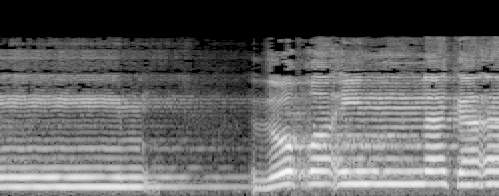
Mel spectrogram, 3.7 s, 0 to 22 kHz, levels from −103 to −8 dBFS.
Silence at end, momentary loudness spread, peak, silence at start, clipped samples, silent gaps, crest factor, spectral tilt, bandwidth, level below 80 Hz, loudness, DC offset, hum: 0 s; 18 LU; -4 dBFS; 0 s; under 0.1%; none; 14 dB; -5.5 dB/octave; 10.5 kHz; -56 dBFS; -18 LUFS; under 0.1%; none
